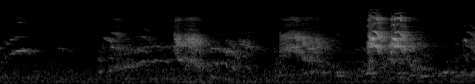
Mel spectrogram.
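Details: Parrots in a flock giving hoarse, drawn-out squawks, three broad harsh bursts roughly a second apart, the last one loudest, over faint background chatter.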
